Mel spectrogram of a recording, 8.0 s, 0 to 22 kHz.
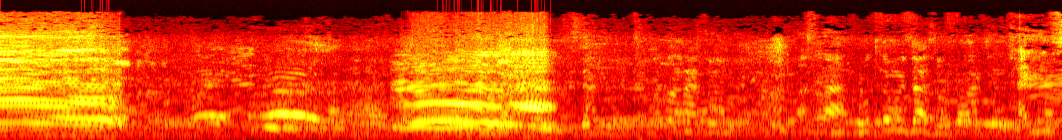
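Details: Small bulls and heifer calves at the Aftabganj market on 3 February. Two loud, rich moos last about a second each, with a softer call between them. Human voices and crowd chatter fill the gaps.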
